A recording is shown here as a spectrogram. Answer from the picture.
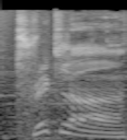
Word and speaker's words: Trickler: Trickler, danke für 3 Münzen. Das wird Deutsch ausgesprochen. Zweimal.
